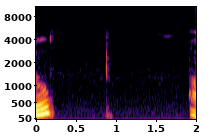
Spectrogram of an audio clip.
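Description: A spoken word trails off, then near silence broken by a single short, faint click about a second in.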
